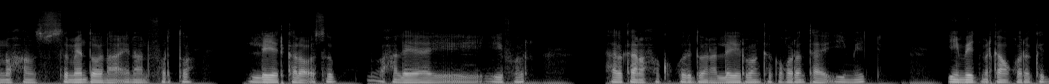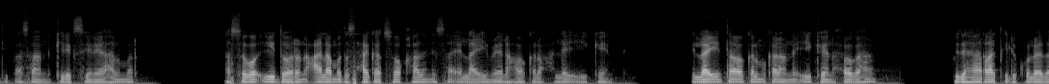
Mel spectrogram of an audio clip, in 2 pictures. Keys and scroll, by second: 8.0-9.2 typing.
